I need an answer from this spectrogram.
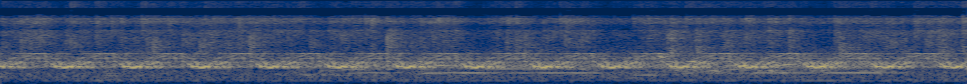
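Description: Steady rain falling on a wet tiled yard, with small splashes and drips. Under it, a steady pulsing tone repeats about three times a second throughout.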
